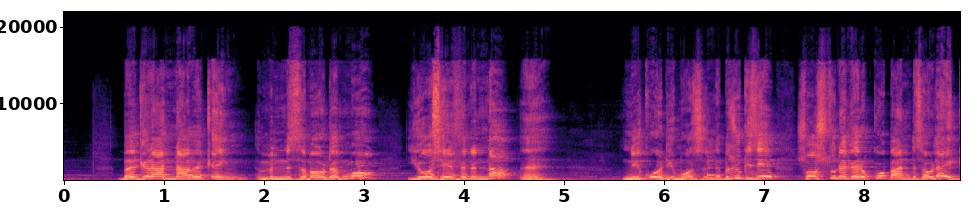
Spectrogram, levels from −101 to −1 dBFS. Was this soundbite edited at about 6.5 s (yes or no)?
yes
